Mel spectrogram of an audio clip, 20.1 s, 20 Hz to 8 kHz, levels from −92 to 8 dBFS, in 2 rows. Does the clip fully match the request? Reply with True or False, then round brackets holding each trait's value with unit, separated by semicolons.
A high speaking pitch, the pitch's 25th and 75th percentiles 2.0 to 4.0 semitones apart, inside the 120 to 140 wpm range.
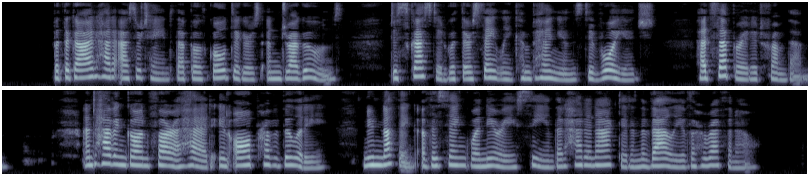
True (215 Hz; 3.4 semitones; 135 wpm)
